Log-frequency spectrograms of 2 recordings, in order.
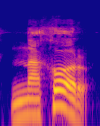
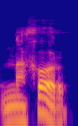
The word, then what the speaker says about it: Nahor: Nahor prácticamente así se pronuncia la palabra en hebreo, Nahor, era hermano de Abraham.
